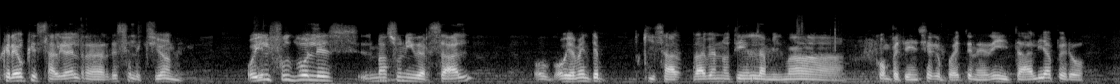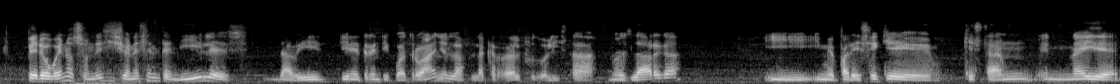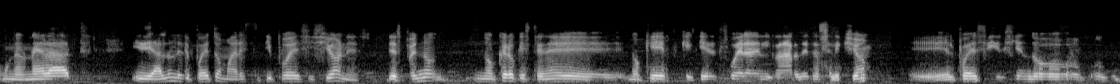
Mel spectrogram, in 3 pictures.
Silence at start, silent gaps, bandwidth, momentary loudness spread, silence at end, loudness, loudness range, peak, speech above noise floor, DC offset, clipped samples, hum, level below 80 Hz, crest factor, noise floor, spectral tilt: 0 s; none; 7.6 kHz; 11 LU; 0 s; -18 LUFS; 3 LU; 0 dBFS; 28 dB; under 0.1%; under 0.1%; none; -54 dBFS; 18 dB; -46 dBFS; -5.5 dB/octave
